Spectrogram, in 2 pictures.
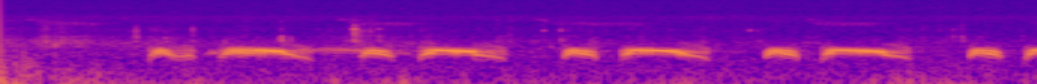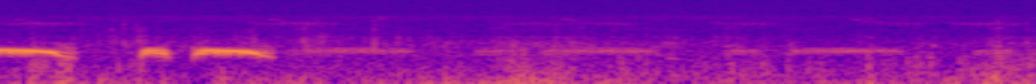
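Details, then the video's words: Spotted dove cooing during a decoy-luring session with a trap cage, wild birds with mid-range voices: a series of short paired notes then longer rounded coos, repeated roughly once a second, with a low rumbling background. "ต่อนกเขาใหญ่ ต่อเพนียดเถรเปือย กับเซต็ปนกป่าเสียงกลาง"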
